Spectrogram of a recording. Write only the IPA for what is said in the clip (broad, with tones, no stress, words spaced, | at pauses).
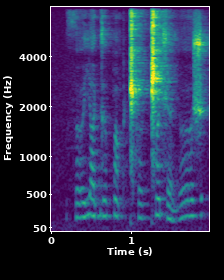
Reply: θɵː˧˥jɐ˧˥ ɡʲo˧˥pã˧pǁʰɵ˧ ǁɐ̃˥xʲa˩ jɵː˥ʒ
